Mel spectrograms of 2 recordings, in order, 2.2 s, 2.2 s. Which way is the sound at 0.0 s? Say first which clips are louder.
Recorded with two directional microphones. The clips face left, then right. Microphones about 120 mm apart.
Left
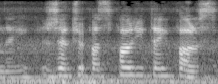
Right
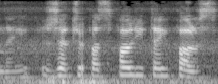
Even; 40° right (ahead or behind).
